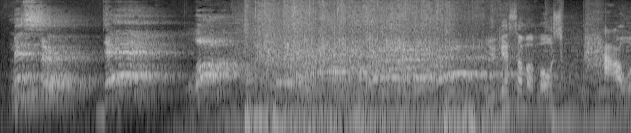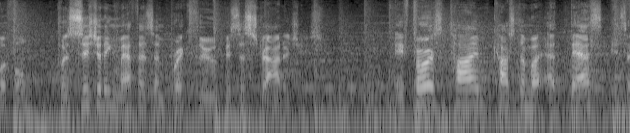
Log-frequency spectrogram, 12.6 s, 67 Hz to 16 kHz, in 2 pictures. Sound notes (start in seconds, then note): 2.4 applause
